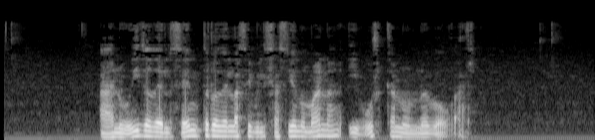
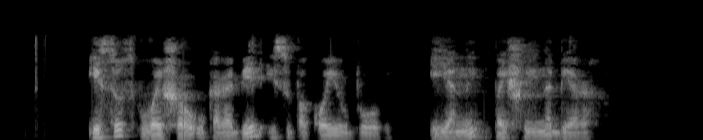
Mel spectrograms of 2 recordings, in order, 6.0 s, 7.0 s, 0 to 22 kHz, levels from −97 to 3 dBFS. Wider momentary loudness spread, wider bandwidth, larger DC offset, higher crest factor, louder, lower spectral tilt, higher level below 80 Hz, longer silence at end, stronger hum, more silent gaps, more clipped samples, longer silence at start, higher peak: second, 8 LU vs 11 LU; first, 11.5 kHz vs 7.6 kHz; neither; second, 16 dB vs 22 dB; first, -16 LUFS vs -38 LUFS; first, -9.5 dB/octave vs -3 dB/octave; first, -46 dBFS vs -64 dBFS; first, 1.25 s vs 1.1 s; first, 50 Hz at -40 dBFS vs none; second, none vs 3.92-4.29 s; neither; about the same, 1 s vs 0.9 s; first, 0 dBFS vs -18 dBFS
